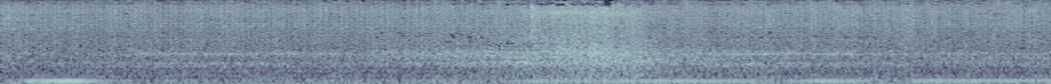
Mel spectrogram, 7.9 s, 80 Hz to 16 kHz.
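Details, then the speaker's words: Renault Laguna 3 2.0 dCi 150 hp with damaged EGR valve still connected, just after start with grey smoke from the exhaust: low, slightly uneven diesel idle with wandering revs and a faint surge, then it stalls on its own. "Malgré le fait que le moteur fonctionne uniformément pendant un moment, faites attention à ses révolutions car il s'éteindra automatiquement dans un instant."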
